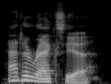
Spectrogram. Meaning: Tranquility of mind; absence of mental disturbance
- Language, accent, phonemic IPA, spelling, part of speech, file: English, US, /ætəˈɹæksiə/, ataraxia, noun, En-us-ataraxia.ogg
